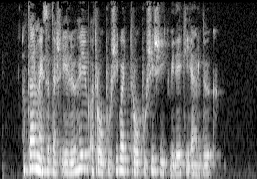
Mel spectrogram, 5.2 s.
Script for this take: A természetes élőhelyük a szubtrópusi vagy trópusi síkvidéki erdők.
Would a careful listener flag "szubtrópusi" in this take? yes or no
yes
